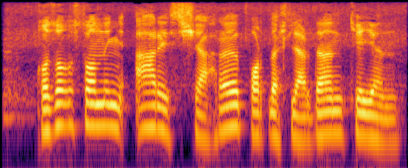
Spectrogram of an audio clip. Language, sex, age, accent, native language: Uzbek, male, 12-17, Andijon, Uzbek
